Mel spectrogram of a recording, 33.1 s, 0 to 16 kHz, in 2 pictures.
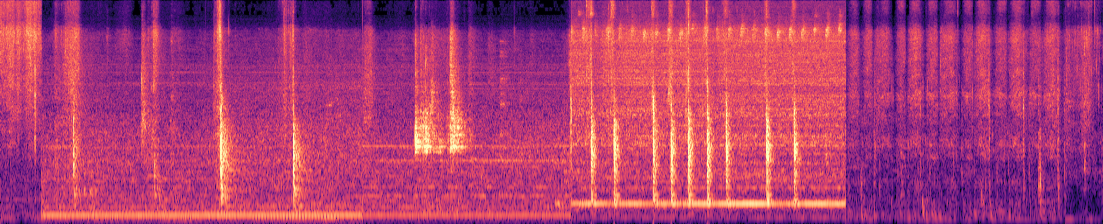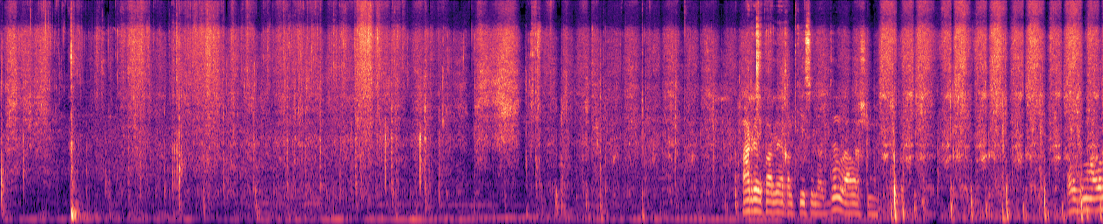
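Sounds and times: knife chopping on cutting board: 4.2s - 4.6s, 8.8s - 12.5s
hands mixing meat filling: 12.6s - 33.0s.

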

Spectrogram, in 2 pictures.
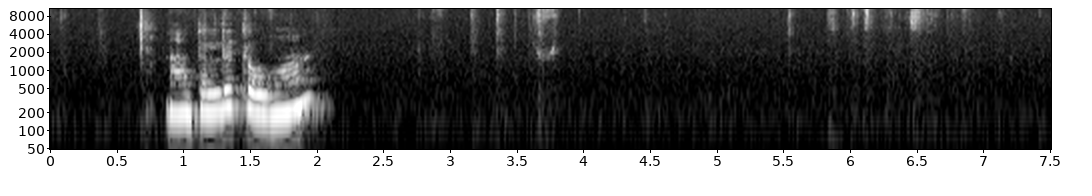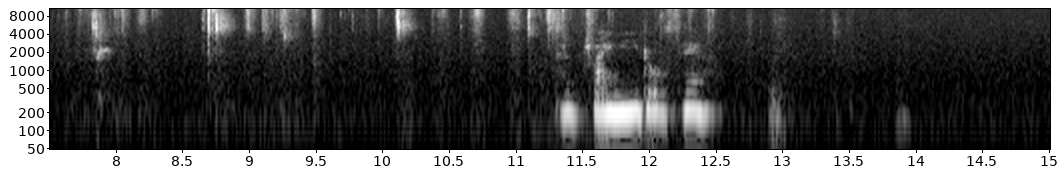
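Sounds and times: dry twig clicking and rustling: 5.5s - 7.0s, 7.6s - 12.6s.

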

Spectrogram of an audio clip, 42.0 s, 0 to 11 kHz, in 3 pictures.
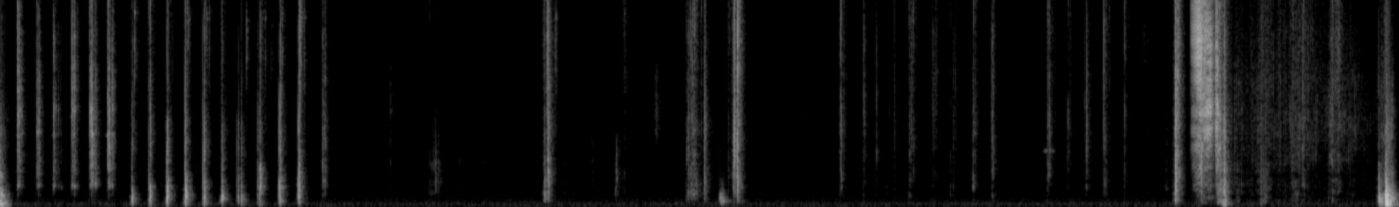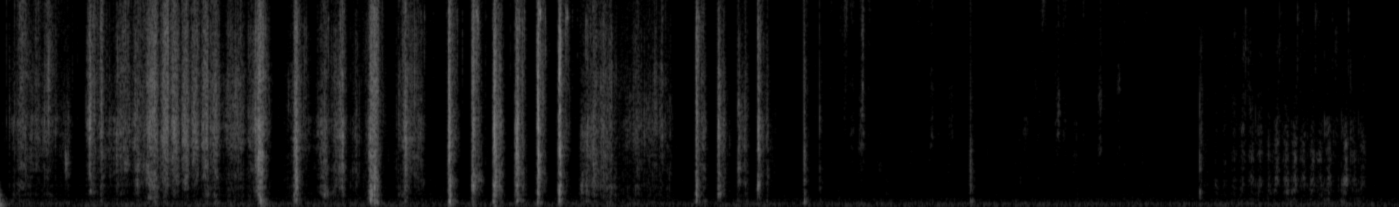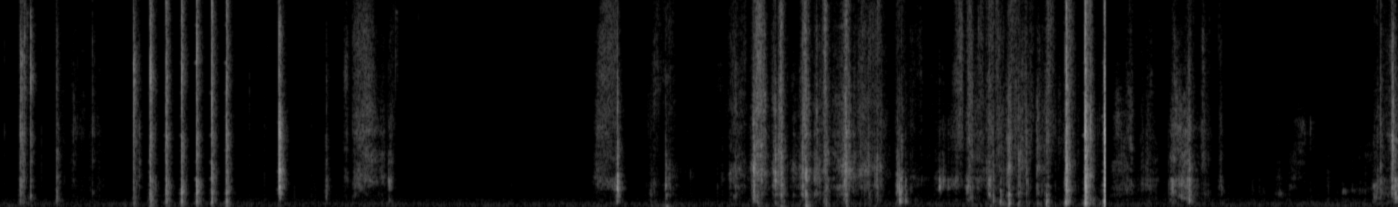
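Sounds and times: plastic film crinkling: 11.9s - 19.0s, 19.6s - 21.6s.

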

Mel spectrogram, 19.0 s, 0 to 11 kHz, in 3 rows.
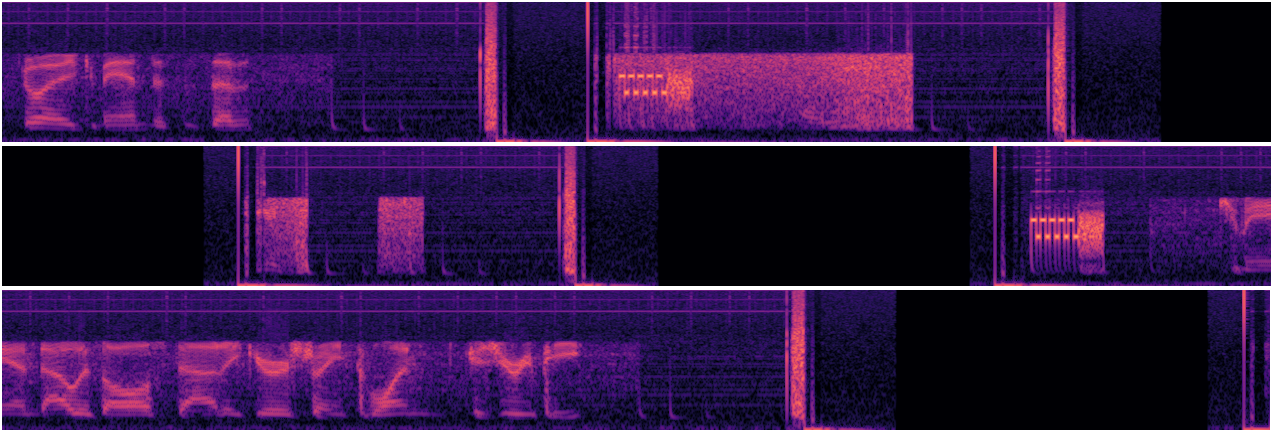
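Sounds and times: radio static hiss: 0.0s - 5.4s, 7.6s - 9.3s, 11.6s - 16.8s
radio squelch clicks: 0.4s - 3.1s, 14.4s - 16.8s.

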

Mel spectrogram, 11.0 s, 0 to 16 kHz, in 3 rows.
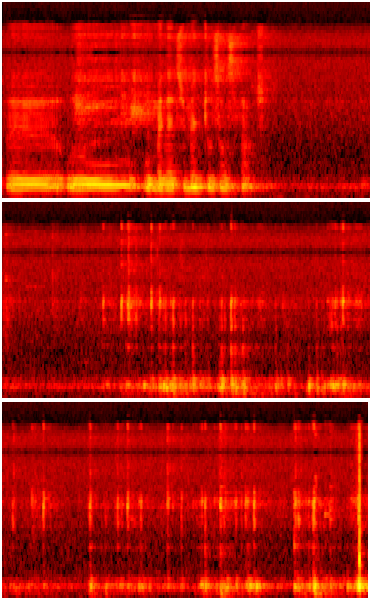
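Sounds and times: microphone handling noise: 4.6s - 11.0s.

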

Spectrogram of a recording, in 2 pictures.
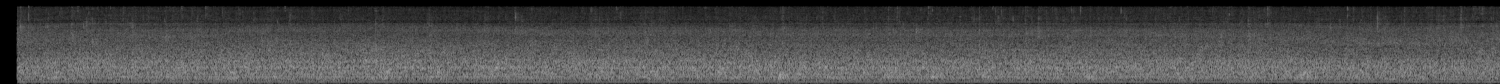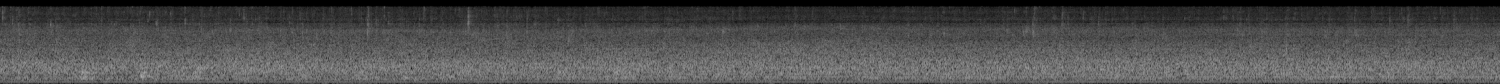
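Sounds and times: faint low pump hum: 0.2s - 30.0s
water splashing and running: 0.2s - 30.0s.

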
